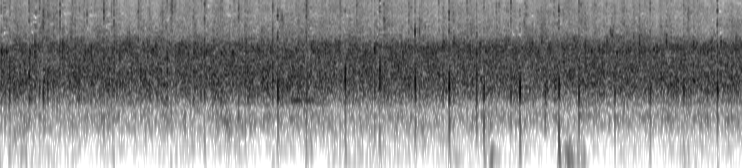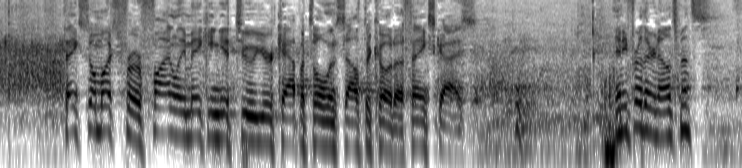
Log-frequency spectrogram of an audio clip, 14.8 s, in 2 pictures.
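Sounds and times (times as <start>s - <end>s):
audience applause: 0.0s - 9.7s
speech: 8.2s - 12.9s, 13.6s - 14.7s.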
